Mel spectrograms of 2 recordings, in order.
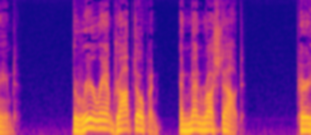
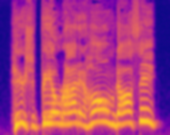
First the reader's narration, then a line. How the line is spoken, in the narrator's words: Dew shouted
